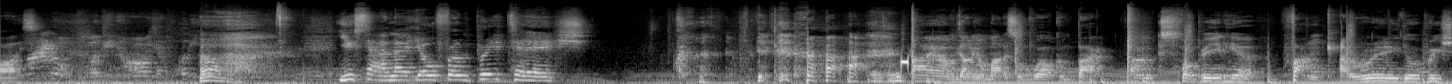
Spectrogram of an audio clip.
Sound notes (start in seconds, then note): 2.0 sighing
